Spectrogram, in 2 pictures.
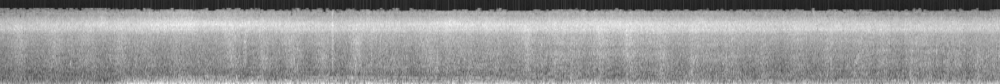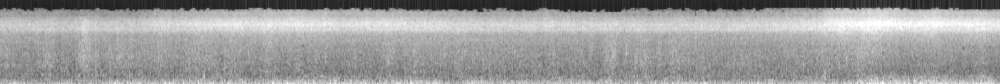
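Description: Strong wind buffeting the camera microphone: a heavy, gusting low rumble that jumps up about two seconds in and keeps going.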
